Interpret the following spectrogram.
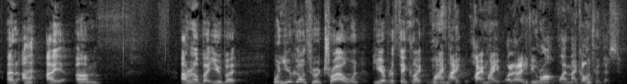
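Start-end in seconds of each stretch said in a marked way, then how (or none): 5.7-8.3 inner complaint. Retold or imitated. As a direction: mutter the doubt to yourself. Voicing inner complaint in trial.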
